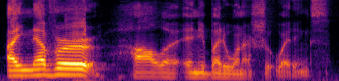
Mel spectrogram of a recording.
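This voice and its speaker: A man's voice: medium pitch, animated, fast talker, vocal fry. A young man co-hosting a podcast, telling a story in a laid-back, slangy, profane way. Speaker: podcast co-host. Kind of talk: casual chat.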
